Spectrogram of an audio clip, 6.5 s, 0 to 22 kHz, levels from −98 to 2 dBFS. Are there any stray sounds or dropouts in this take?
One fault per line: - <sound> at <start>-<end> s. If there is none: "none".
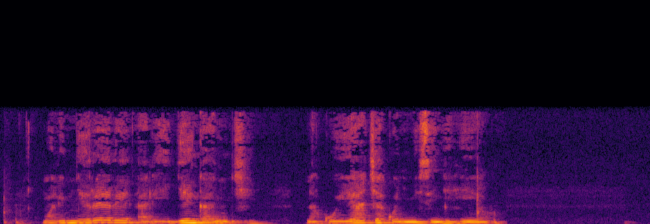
none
